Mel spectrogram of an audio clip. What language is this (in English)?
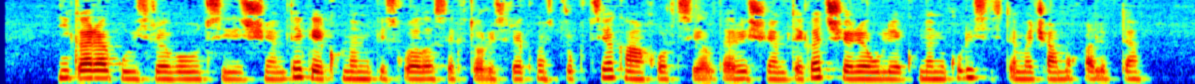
Georgian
